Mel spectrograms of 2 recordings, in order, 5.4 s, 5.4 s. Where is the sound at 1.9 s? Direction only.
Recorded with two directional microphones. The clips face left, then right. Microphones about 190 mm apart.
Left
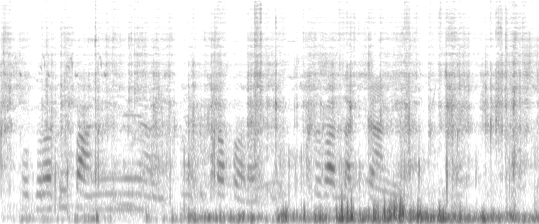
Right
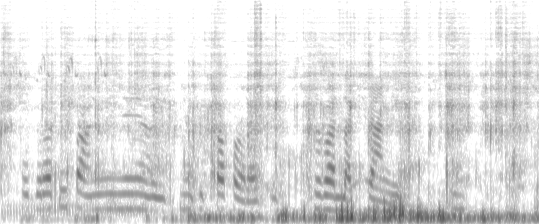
55° right (ahead or behind).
